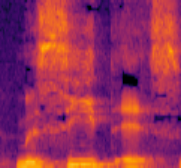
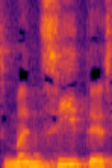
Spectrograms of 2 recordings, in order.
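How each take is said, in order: First: Slow emphatic. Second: Said in the usual way. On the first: Shown as a demonstration. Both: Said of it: "das heißt ganz einfach".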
